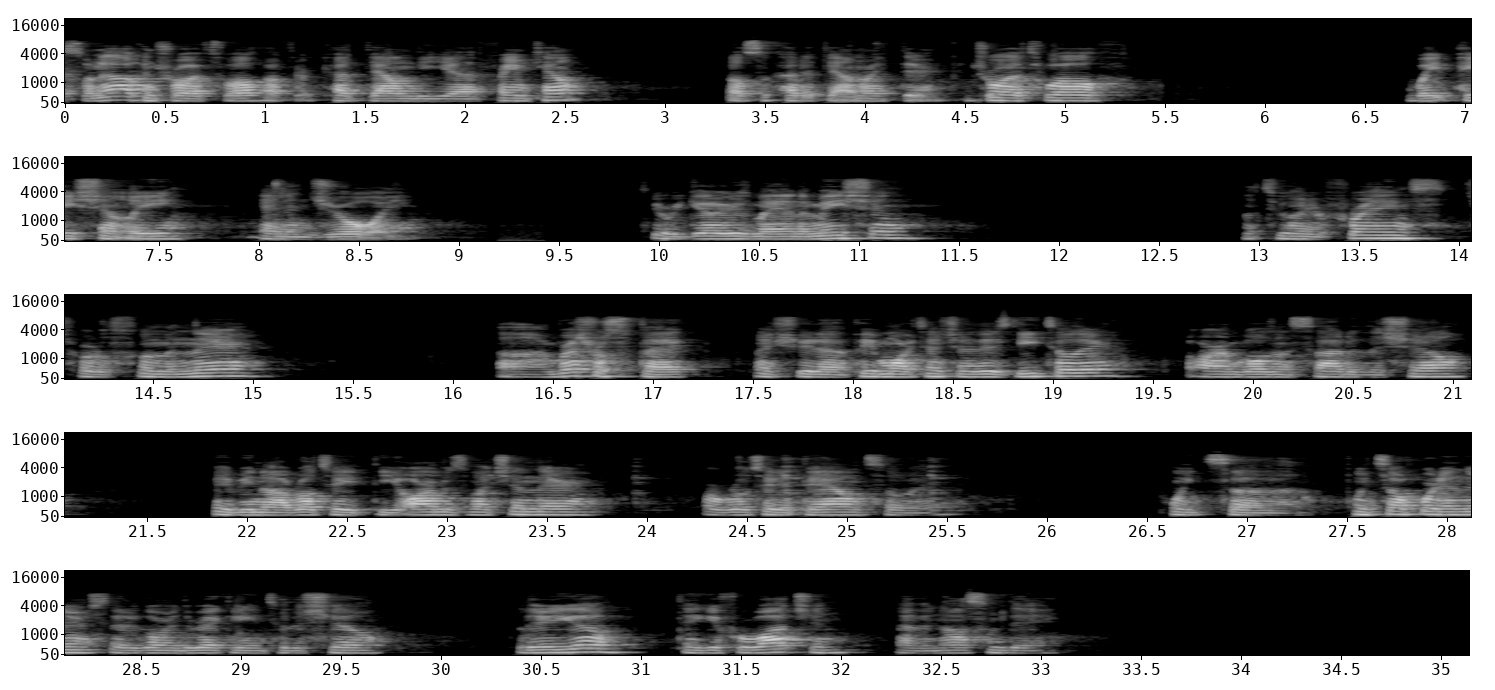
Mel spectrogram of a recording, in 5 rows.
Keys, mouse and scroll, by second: 5.3 ctrl+F12.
